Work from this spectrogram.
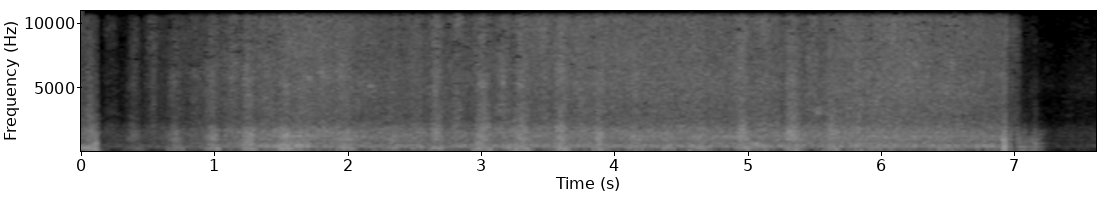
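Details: European dark bee colony in a Voirnot hive, from hives abandoned in a forest, being readied for winter on 30 October 2021: dense continuous droning buzz with rapid crackling taps and rustling throughout, ending abruptly.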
